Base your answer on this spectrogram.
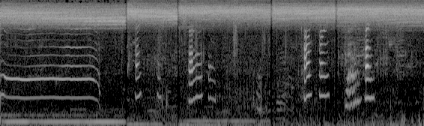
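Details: Friendly community cats: a steady, even electronic-sounding tone plays first, then a series of short, bent meows with a constant high whine in the background.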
